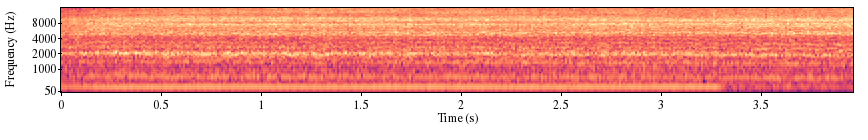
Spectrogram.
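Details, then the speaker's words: Sharp 10,500 BTU air conditioner running at full speed, fan rush with a steady low whine from a dry front fan-motor bearing that squeals and was slow to reach speed after sitting; fix: oil the bearing. "it's running at full speed now but it's that bearing just sounds awful so I'm gonna have to take this thing apart gonna have to take it apart and oil that bearing"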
